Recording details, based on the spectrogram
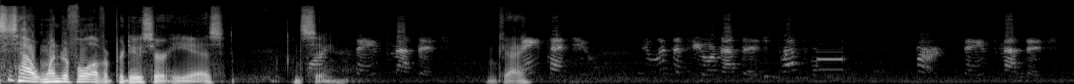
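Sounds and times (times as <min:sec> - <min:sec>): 
speech: 0:00.1 - 0:03.5, 0:04.9 - 0:05.7
long steady telephone tone: 0:02.4 - 0:10.7.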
